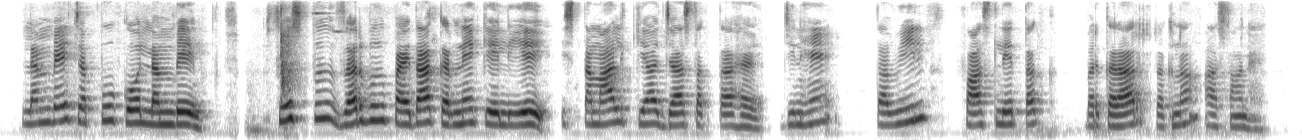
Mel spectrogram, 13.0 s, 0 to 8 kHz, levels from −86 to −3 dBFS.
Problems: constant background noise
